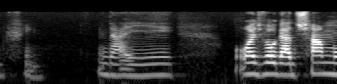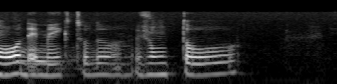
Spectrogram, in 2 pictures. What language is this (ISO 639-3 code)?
por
